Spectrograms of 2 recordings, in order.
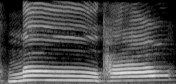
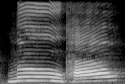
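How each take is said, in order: First: Louder and higher called moo; even louder moo. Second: Called out moo. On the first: Teacher leads the kids in an even louder moo to the cow. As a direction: really belt out the moo to the cow. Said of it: "Let's do it even louder". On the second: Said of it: "Let's say". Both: Shown as a demonstration.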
